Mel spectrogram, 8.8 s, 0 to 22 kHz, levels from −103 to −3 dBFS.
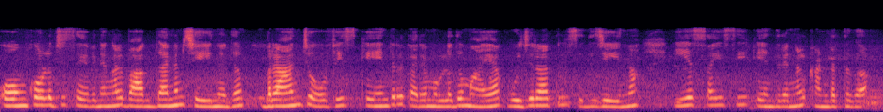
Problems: low volume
